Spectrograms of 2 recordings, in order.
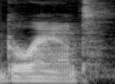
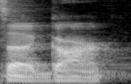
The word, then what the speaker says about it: Garnt: Well, no, calling him Grant. Garant. Because his actual name's Garnt.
